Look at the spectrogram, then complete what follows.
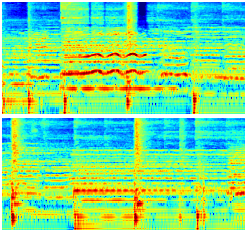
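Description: A live church brass band plays with keyboard and guitars over a steady beat, sustained chords and a lead melody with vibrato about a second in.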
